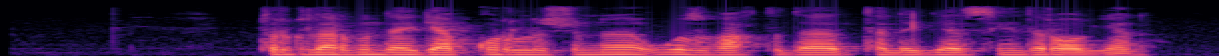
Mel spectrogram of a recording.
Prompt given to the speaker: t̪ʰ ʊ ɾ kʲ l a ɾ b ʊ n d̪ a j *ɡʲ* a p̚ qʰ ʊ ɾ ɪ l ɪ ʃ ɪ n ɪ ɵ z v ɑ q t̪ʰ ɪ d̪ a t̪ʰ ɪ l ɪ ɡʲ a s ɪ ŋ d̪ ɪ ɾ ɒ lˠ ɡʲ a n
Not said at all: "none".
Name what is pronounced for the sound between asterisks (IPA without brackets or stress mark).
ɡʲ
